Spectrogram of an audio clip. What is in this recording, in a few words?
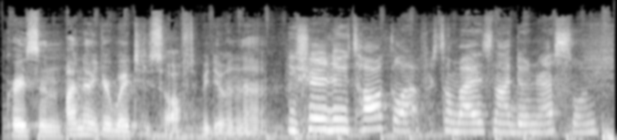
unscripted dialogue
